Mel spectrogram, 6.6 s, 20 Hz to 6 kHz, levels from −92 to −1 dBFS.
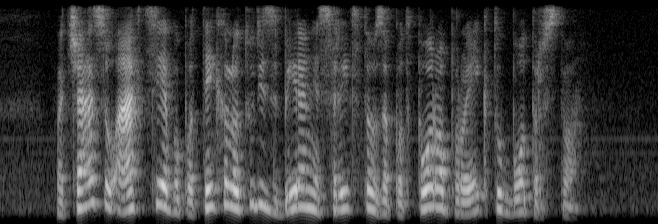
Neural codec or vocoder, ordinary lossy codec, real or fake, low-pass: none; none; real; 5.4 kHz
